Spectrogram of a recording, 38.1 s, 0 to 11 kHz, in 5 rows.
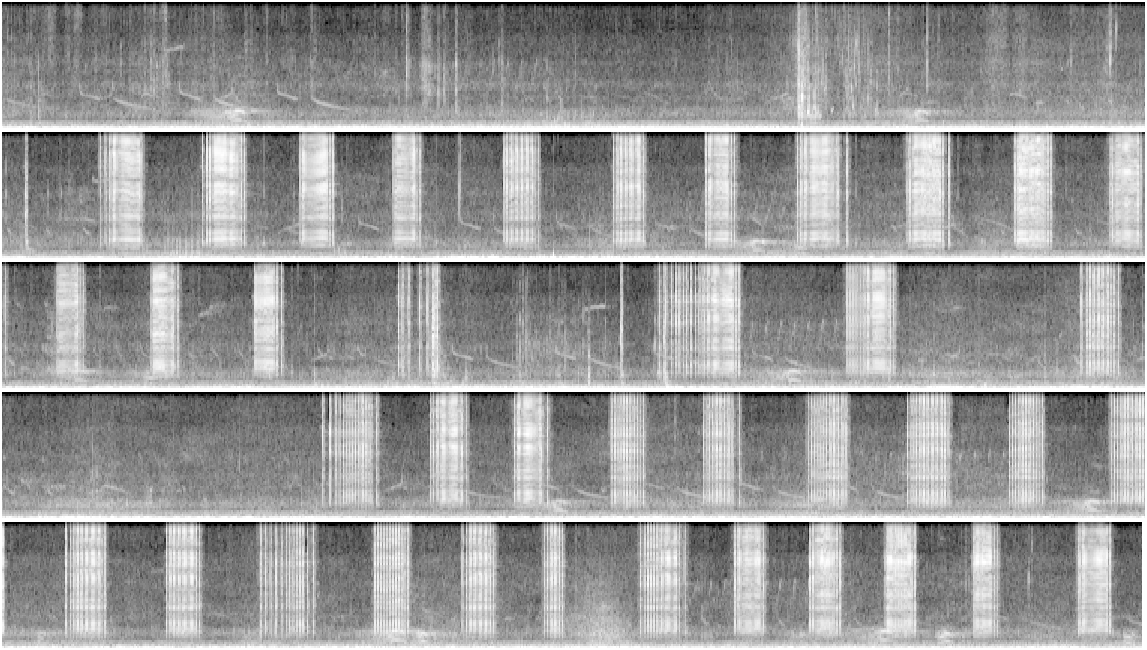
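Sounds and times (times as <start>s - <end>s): motor humming: 4.3s - 38.0s.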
